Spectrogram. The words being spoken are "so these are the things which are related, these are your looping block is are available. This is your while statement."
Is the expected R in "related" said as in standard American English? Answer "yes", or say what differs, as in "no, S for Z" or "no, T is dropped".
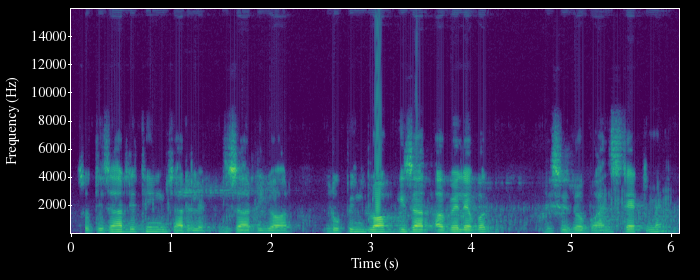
no, L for R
